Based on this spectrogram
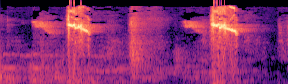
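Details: Female oriental white-eye in breeding condition calling to lure a male: two thin, high, downslurred notes, sharp and brief, about a second and a half apart, over quiet background.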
